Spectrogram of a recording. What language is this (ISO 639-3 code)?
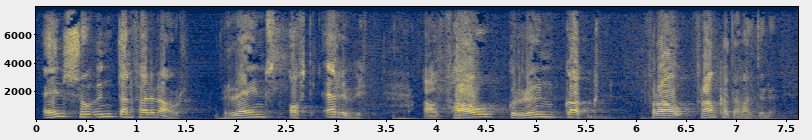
isl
